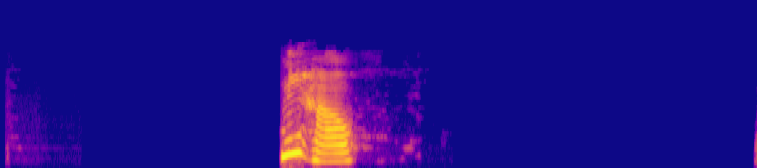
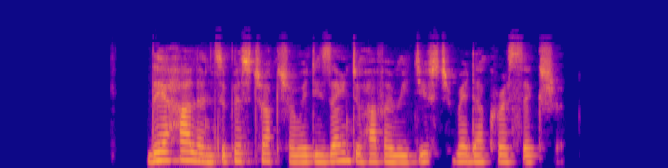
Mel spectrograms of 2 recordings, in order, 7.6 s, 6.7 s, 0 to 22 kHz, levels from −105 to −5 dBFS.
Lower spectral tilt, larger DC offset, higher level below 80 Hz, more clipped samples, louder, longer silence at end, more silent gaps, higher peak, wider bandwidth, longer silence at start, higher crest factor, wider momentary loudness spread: first, -6 dB/octave vs -4 dB/octave; neither; first, -68 dBFS vs -80 dBFS; neither; first, -13 LUFS vs -32 LUFS; first, 4.05 s vs 1.15 s; neither; first, -2 dBFS vs -12 dBFS; second, 6.4 kHz vs 9.4 kHz; first, 2.8 s vs 1.5 s; about the same, 20 dB vs 22 dB; about the same, 5 LU vs 7 LU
